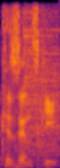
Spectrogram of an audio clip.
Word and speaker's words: Kaczynski: I said Kaczynski. – Oh, okay. – Like the Unabomber, like Ted Kaczynski. Yeah. I'm a big fan of Kaczynski.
